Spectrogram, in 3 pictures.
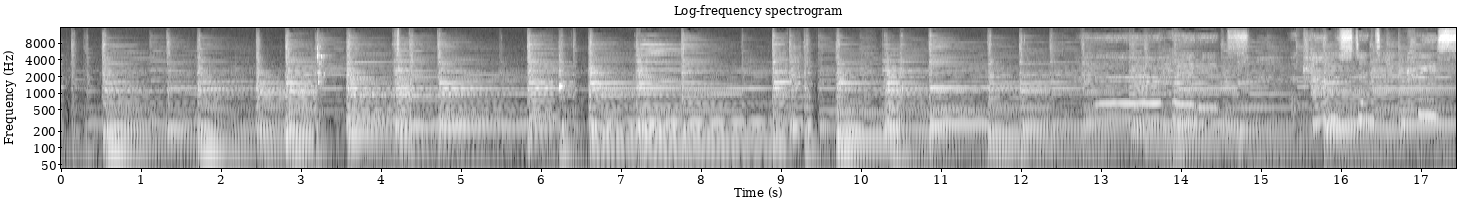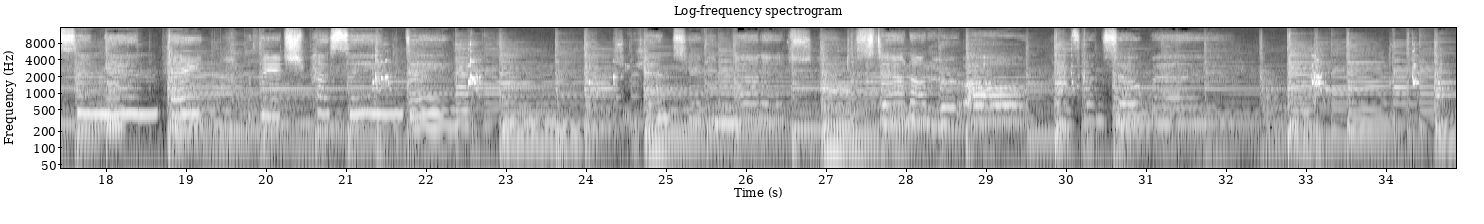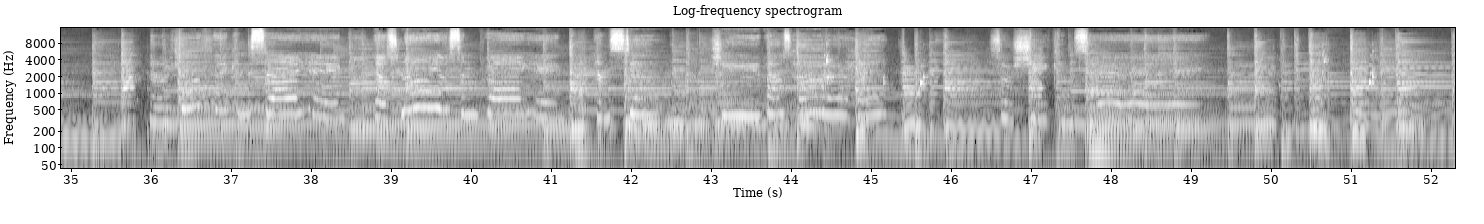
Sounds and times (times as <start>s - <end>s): Strum: 0.0s - 52.3s
Child singing: 12.7s - 23.4s, 24.4s - 32.1s, 36.0s - 45.3s, 46.5s - 49.3s.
